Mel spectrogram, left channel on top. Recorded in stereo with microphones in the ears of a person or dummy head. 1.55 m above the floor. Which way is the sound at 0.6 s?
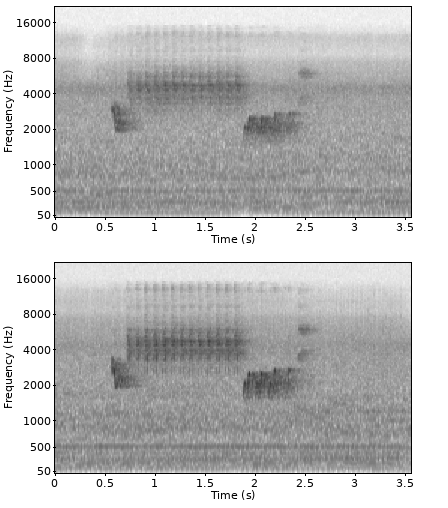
40° right (ahead or behind).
